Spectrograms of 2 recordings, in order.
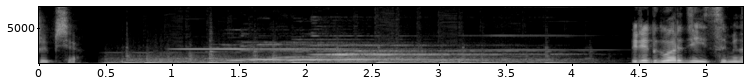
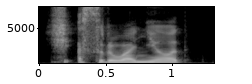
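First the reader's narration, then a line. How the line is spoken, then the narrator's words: Smirking grunt. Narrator (Russian): хмыкнул гвоздь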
